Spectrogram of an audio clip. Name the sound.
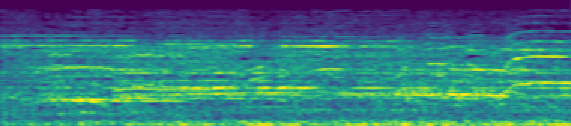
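crowd celebrating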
